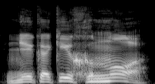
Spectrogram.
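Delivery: slow, loud, angry refusal; barked retort. A narrator's reading. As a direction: bark back, hitting each word. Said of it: "рявкнул он в ответ".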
